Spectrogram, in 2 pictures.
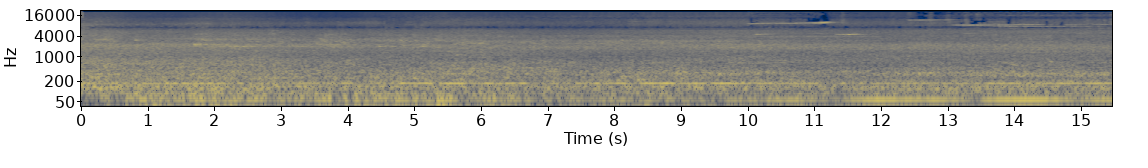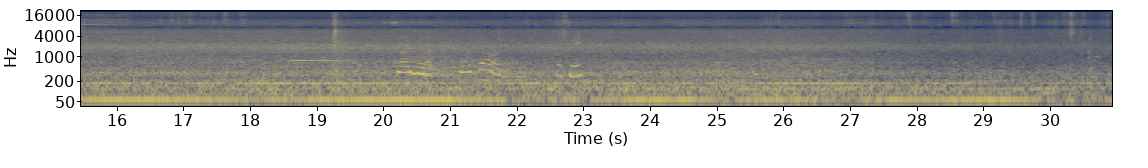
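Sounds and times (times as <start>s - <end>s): subway train running on rails: 0.0s - 30.9s
high wheel squeals: 9.9s - 16.2s.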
